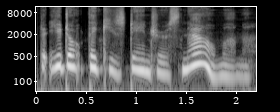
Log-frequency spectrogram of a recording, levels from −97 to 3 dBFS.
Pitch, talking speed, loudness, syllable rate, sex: 195 Hz, 245 wpm, -19 LUFS, 5.7 syllables/s, female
